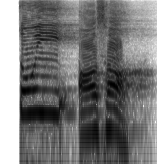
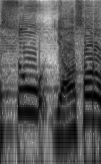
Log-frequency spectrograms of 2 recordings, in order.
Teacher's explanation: 자, 그 다음 쏘이어서 여기에서 이게 쏘여서로 발음됐어요. 이중모음 여가 됐으니까 앞에가 반모음으로 바뀌었구나. 이 어였는데 변동 후에 여가 됐다. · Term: 반모음 이 교체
